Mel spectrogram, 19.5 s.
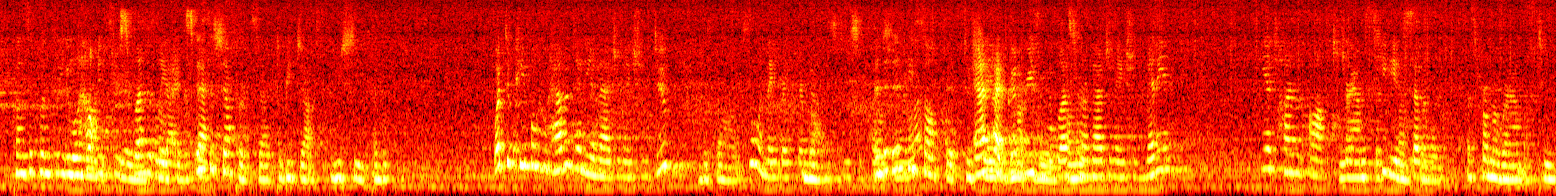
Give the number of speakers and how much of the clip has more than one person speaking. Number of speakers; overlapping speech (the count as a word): two, about 35%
